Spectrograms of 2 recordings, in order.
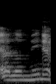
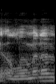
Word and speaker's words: aluminium: So, they they they read aluminum and they pronounce it aluminium. Yeah, it's a whole extra syllable, isn't it?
